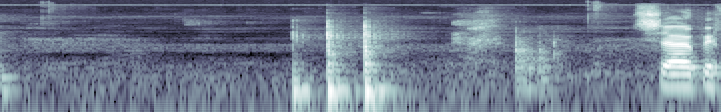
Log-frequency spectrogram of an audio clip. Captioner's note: gavel bangs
